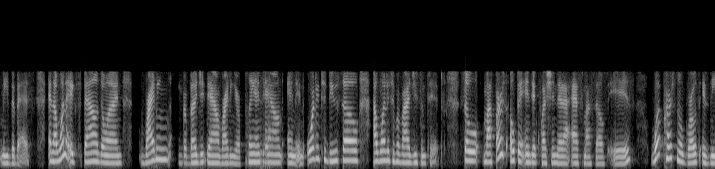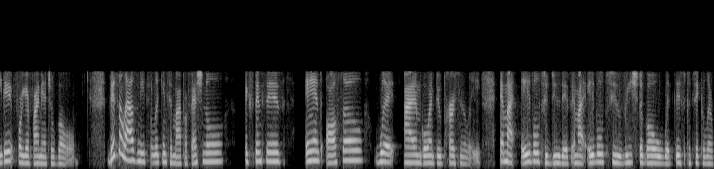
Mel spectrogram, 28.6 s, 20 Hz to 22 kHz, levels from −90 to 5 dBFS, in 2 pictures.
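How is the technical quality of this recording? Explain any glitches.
The recording has two kinds of glitch: brief dropouts scattered through the speech and a buzzy stretch near the end. Underneath, the speech carries the light hoarseness of a mid-rate Speex codec, around 15 kbps.

VoIP packet loss concealed by the speech codec: At 3.61–3.74 s, 5.19–5.45 s (after "down writing your plan"), 13.29–13.33 s, 17.25–17.42 s (after "allows me") and 23.69–23.78 s, the sound briefly smears into a buzzy, fading tone. Lost packets, 20 to 120 ms' worth, were filled in by the decoder extrapolating its last frame.

Block size mismatch (padded): From 24.42 to 27.23 s, a roughly 100 Hz buzz rides over the speech, which runs about 0.4% slow. One stage writes short blocks that the next pads with silence.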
